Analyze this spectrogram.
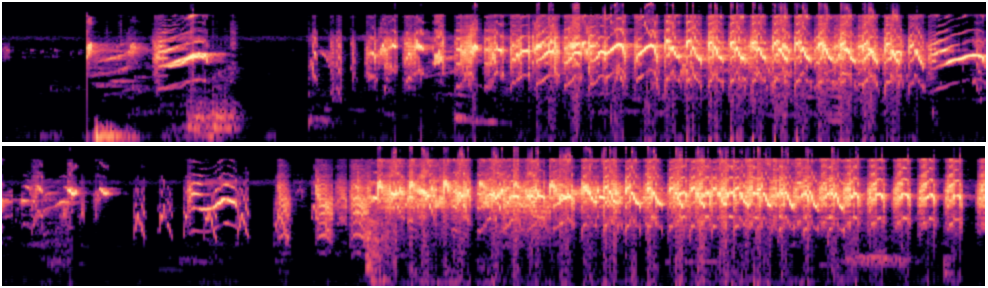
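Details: A sunbird sings in this lure recording meant to set off another bird: after a few curled whistles comes a long fast high trill, a short pause, then a second extended trill to the end.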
